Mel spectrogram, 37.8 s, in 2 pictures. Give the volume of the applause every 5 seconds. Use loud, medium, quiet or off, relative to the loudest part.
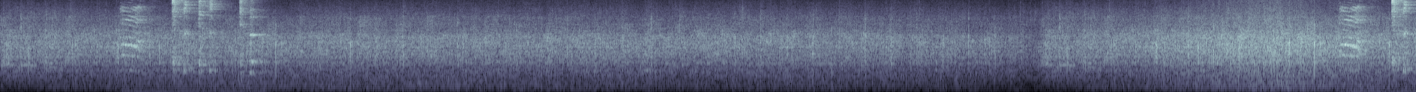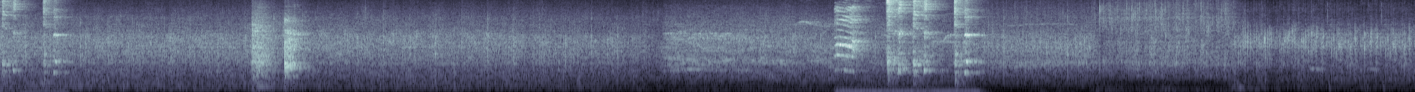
medium, medium, medium, loud, medium, medium, medium, medium.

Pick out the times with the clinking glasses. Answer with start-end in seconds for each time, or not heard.
22.2-22.9.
